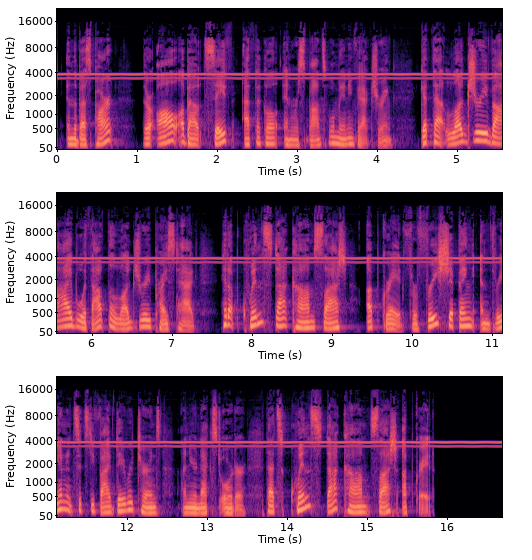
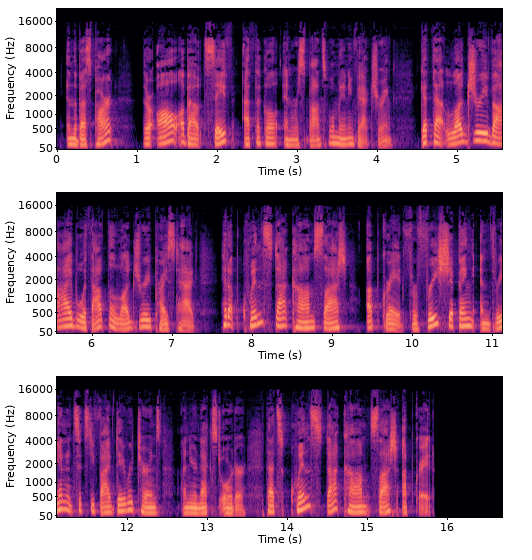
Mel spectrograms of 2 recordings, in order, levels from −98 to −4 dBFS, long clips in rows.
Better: second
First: high-pitched whine; loud; throughout; 4 kHz, 7 dB below the speech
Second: none

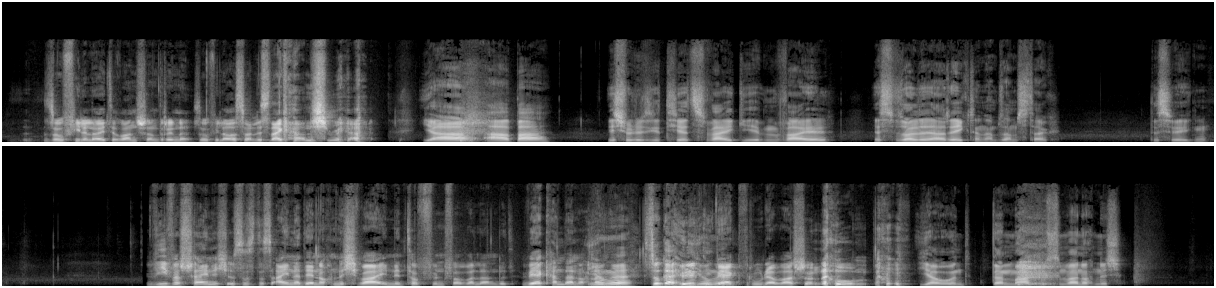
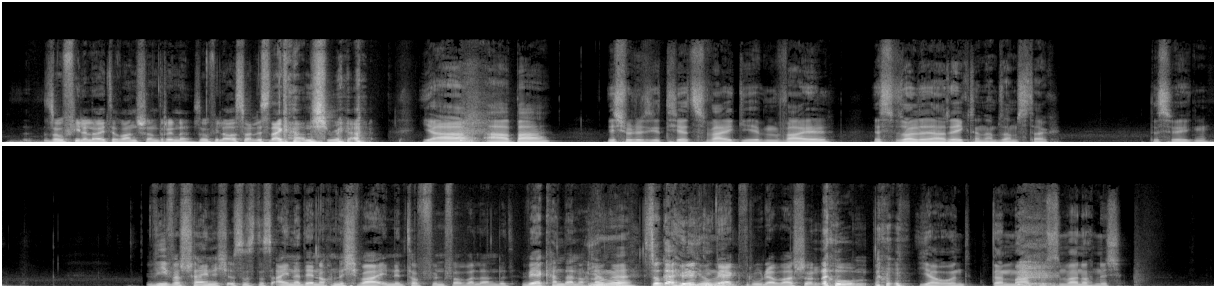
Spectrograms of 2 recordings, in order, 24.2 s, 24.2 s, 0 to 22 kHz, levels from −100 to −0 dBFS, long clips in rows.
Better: second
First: thin; very; fading below 500 Hz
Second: none

